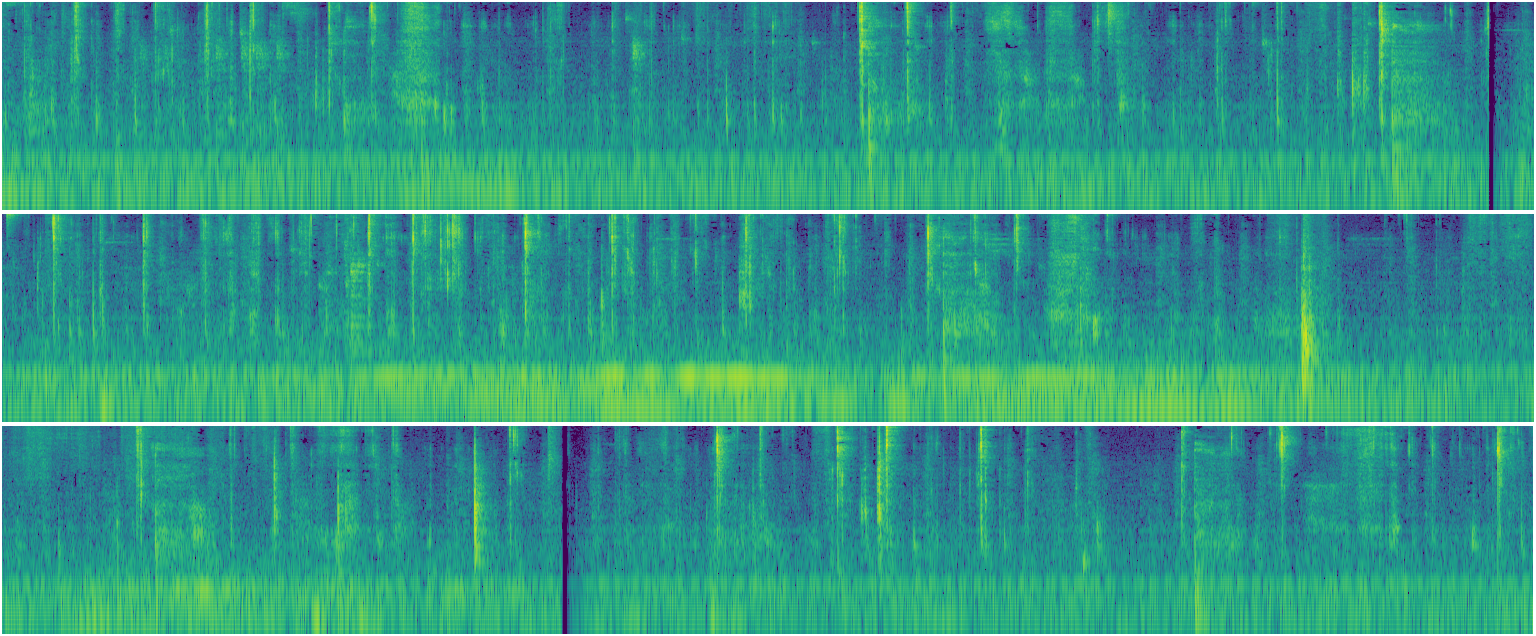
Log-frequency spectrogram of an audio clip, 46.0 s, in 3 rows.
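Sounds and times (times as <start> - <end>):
person chewing food: 0.0 - 45.9
steady low hum: 0.0 - 45.9.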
